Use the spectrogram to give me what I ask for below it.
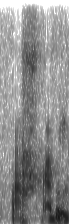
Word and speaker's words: pájaros: Quiero vivir la vida aventurera, palabra grave, ¿verdad?, de los errantes pájaros marinos. 2 graves, errantes marinos, y una esdrújula, pájaros, con acento en la primera sílaba, como debe ser.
